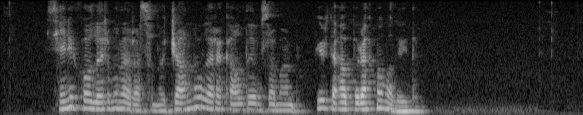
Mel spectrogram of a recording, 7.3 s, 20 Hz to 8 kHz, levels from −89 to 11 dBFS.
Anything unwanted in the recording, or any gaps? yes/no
no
